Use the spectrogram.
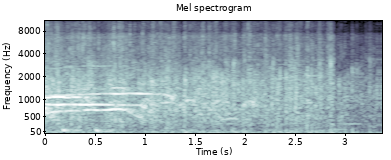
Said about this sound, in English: Let's give a big clap off unto the Lord for what he has done.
